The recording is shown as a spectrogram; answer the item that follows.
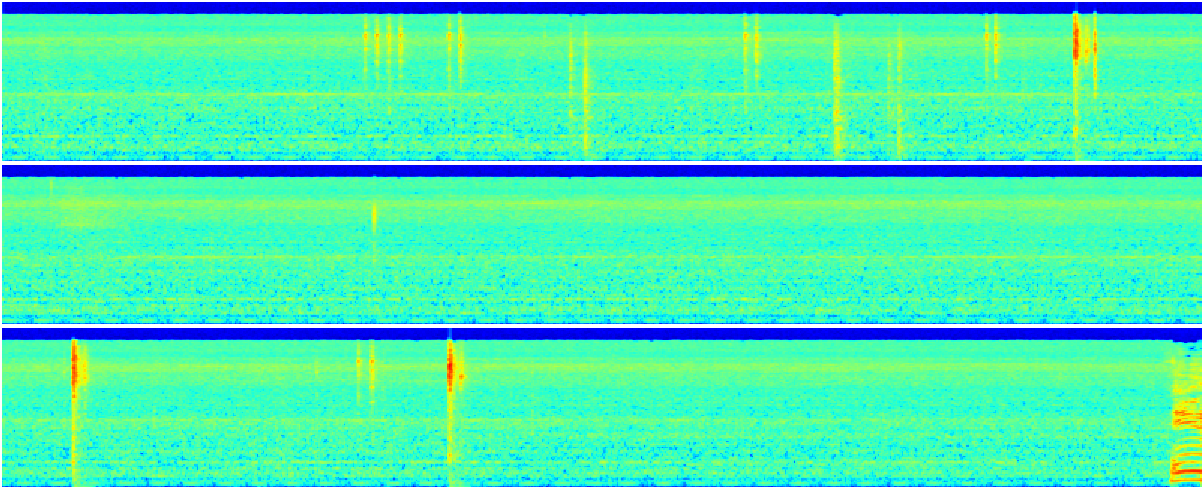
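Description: Steady low hum with a faint high tone, broken by about six single sharp clicks and taps from hands working the MacBook and an iPhone. The clicks fall in a cluster early on and two more near the two-thirds mark.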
